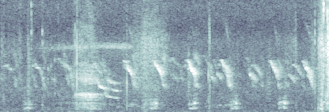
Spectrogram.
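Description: Near silence, with faint birds calling in the background: repeated short, falling chirps.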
